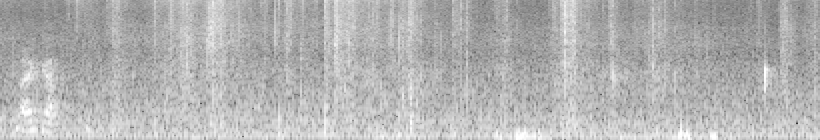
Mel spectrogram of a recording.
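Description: A horse's hooves shuffle on gravel.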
